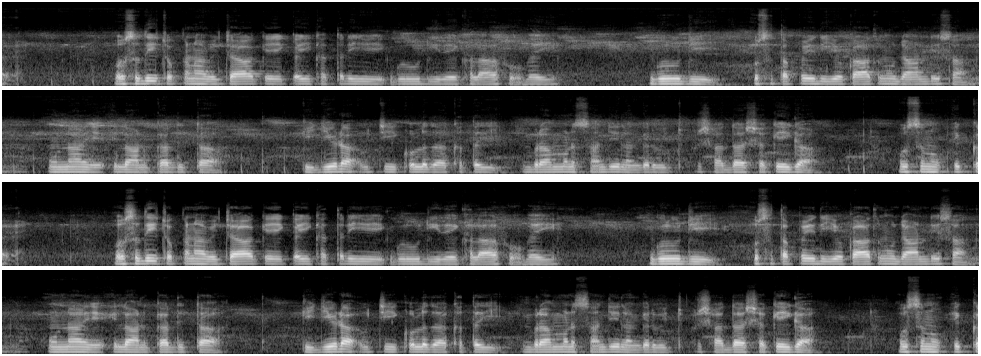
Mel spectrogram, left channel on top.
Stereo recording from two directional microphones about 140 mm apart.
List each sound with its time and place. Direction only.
1.1 s speech: 15° right (ahead or behind)
6.5 s speech: 15° right (ahead or behind)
